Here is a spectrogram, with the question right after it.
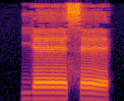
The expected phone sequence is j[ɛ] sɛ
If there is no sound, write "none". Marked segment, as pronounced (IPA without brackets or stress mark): ɛː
